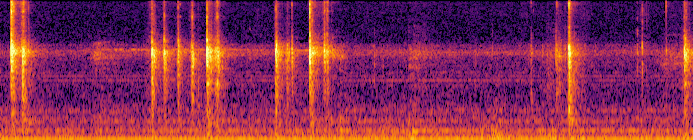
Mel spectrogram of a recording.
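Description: Fingers typing an email on a computer keyboard, scattered quick key clicks in short bursts with brief pauses, close and fairly quiet over a faint room hum, no voices.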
